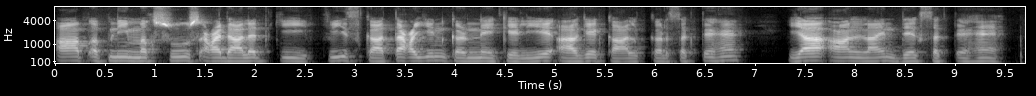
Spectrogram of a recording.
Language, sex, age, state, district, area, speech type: Urdu, male, 30-45, Bihar, Darbhanga, rural, read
